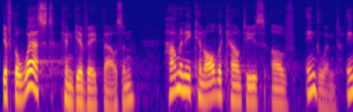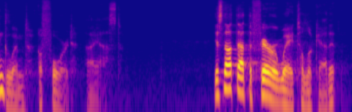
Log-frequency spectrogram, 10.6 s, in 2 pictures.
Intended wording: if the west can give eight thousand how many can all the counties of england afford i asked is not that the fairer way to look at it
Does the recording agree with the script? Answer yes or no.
no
